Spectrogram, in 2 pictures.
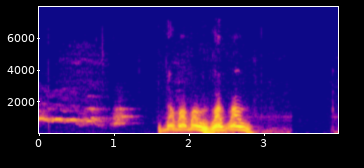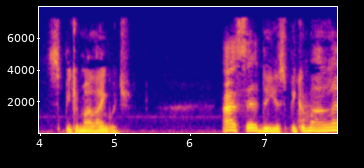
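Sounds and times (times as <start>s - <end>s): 
dog barking: 0.0s - 2.9s, 7.4s - 7.9s
dog whine-like vocal sound: 0.0s - 2.9s
speech: 1.6s - 3.0s, 4.1s - 5.2s, 6.4s - 7.9s.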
